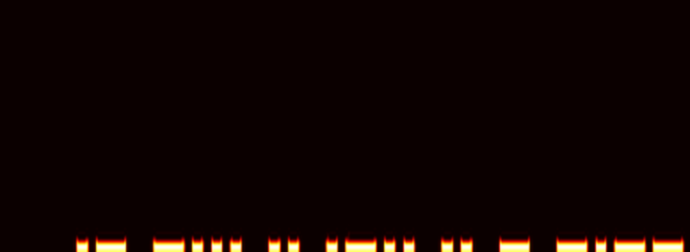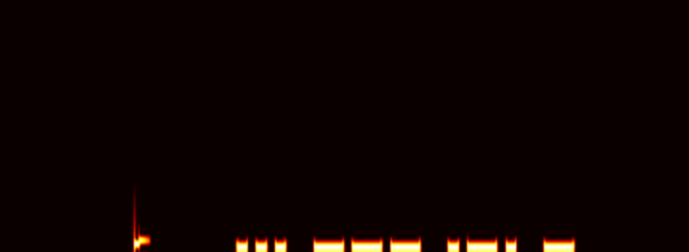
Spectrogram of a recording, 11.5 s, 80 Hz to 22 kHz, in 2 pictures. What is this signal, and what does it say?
Morse code, heard as a keyed tone, about 15 wpm, 700 Hz. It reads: ABILITY SORT
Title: Sentences from Top 1000 Words - Review Part 3 - New Word Drill - 15wpm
